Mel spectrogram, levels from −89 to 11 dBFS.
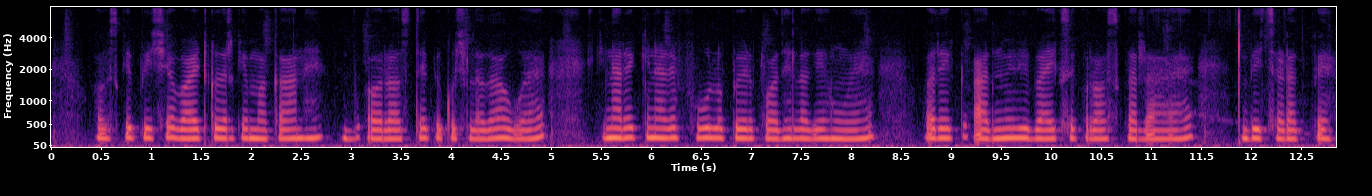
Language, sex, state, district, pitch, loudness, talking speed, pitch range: Hindi, female, Andhra Pradesh, Guntur, 195 Hz, -25 LUFS, 140 wpm, 185-205 Hz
